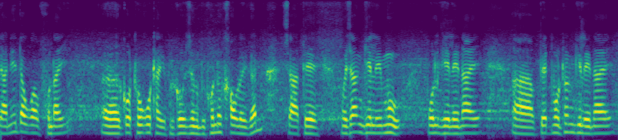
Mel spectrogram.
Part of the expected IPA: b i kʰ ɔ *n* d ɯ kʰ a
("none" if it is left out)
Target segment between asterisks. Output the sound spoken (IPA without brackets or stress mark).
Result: n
